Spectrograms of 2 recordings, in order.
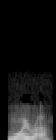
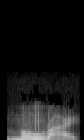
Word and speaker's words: Moira: Moira, pronounce it correctly, it's Morai, is coming out later this year.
